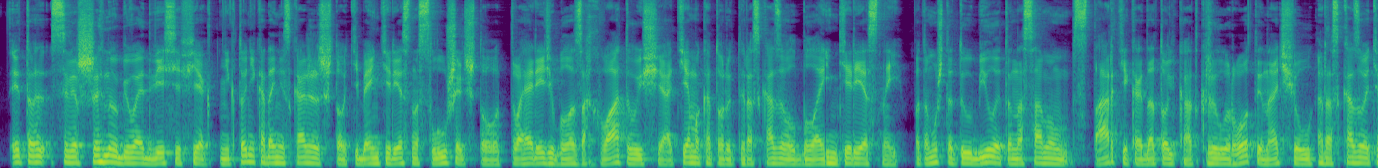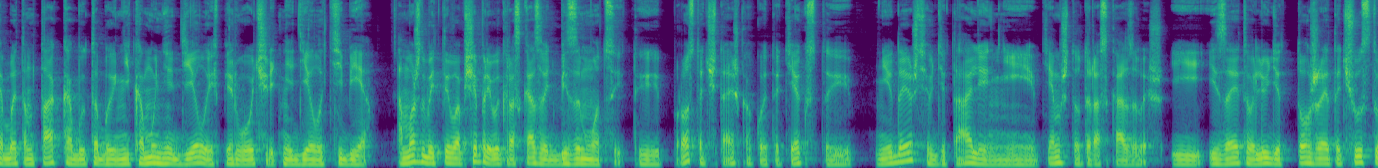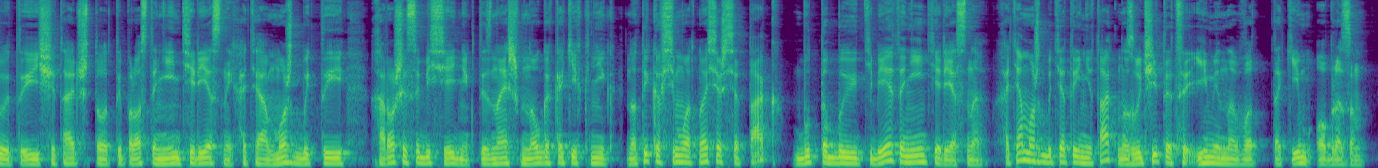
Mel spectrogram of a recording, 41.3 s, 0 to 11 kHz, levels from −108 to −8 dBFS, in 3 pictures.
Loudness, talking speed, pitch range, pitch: -25 LUFS, 185 wpm, 90-110 Hz, 100 Hz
